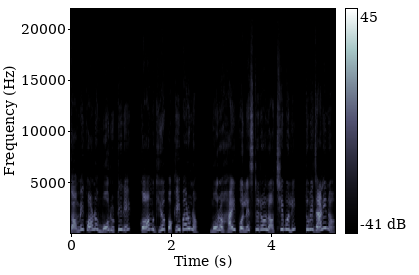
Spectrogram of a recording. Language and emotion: Odia, angry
